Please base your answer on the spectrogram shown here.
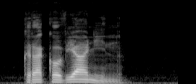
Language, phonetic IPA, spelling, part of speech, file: Polish, [ˌkrakɔˈvʲjä̃ɲĩn], krakowianin, noun, Pl-krakowianin.ogg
